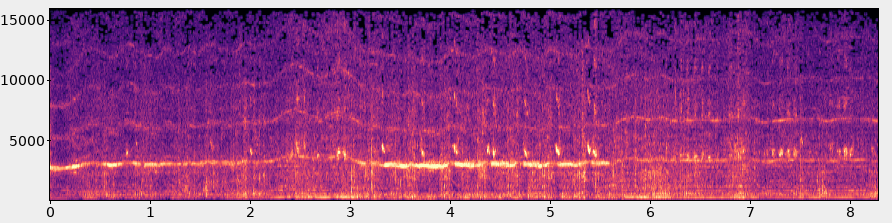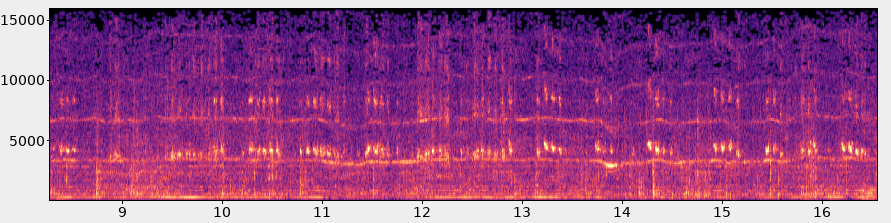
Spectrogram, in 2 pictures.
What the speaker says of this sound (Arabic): عشان كده انا جبت الخلاط ده، المضرب ده.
